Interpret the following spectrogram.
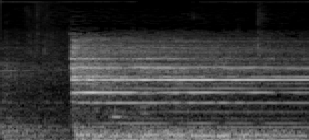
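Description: A bell struck once about half a second in, ringing on with several steady pitches that slowly fade.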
